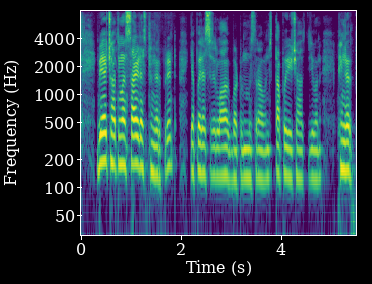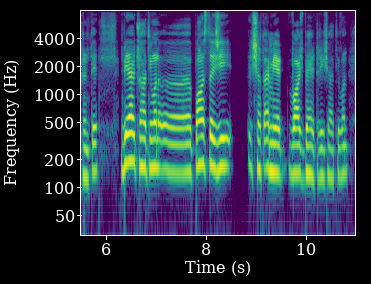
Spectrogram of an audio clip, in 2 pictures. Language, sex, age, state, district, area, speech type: Kashmiri, male, 30-45, Jammu and Kashmir, Anantnag, rural, spontaneous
